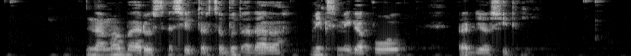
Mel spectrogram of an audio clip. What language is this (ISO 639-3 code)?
ind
